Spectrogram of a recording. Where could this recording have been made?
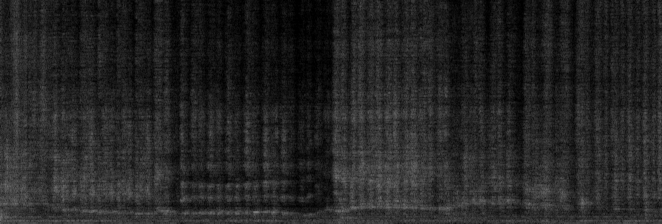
in a restroom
